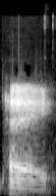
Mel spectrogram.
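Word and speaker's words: Peay: is laying four and a half at Austin pay you say pay I say p i wonder is is it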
